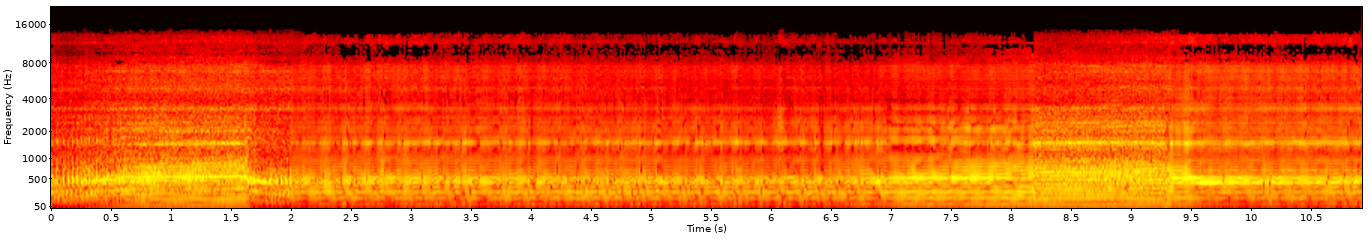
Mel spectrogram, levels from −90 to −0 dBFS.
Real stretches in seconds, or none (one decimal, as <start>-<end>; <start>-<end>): 0.0-2.0; 8.2-9.3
